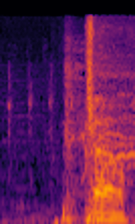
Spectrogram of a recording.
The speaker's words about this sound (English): I'm not sure if it's the right theme song. The clock is ticking.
